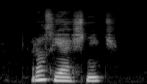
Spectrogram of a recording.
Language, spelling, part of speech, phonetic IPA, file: Polish, rozjaśnić, verb, [rɔzʲˈjäɕɲit͡ɕ], LL-Q809 (pol)-rozjaśnić.wav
